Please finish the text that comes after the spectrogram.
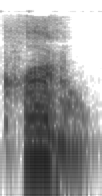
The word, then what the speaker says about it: colonel: really is a peculiarity colonel the only word in English worthy l is pronounced like an R this is important to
